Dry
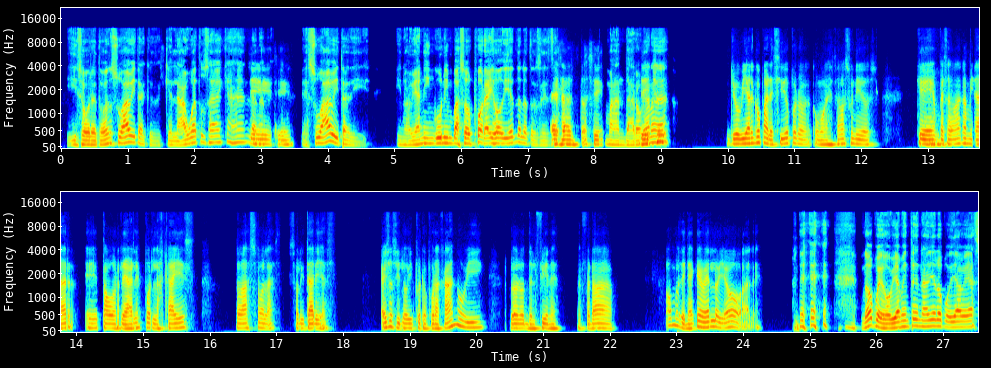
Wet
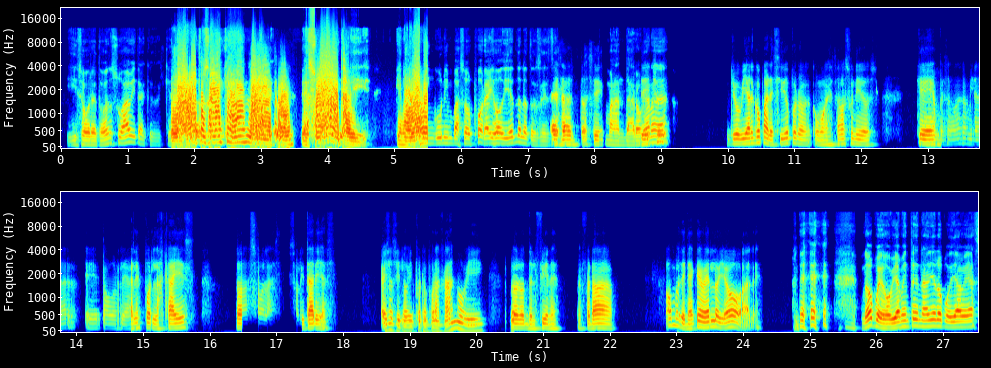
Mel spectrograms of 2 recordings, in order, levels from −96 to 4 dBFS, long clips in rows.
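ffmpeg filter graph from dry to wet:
-filter_complex "[0:a]asettb=1/sr,asplit=3[a][b][c];[a]atrim=end=1.654[d];[b]atrim=start=1.65:end=5.49,asetpts=PTS-STARTPTS,afade=t=in:d=0.004:c=qsin,afade=t=out:st=3.836:d=0.004:c=qsin,equalizer=f=470:w=0.65:g=4.5,acontrast=90,aeval=exprs='0.841*sin(PI/2*6.31*val(0)/0.841)':c=same[e];[c]atrim=start=5.486[f];[d][e]acrossfade=d=0.004:c1=hsin:c2=qsin[g];[g][f]acrossfade=d=0.004:c1=qsin:c2=hsin,asettb=1/sr,asplit=3[h][i][j];[h]atrim=end=13.194[k];[i]atrim=start=13.19:end=14.82,asetpts=PTS-STARTPTS,afade=t=in:d=0.004:c=qsin,afade=t=out:st=1.626:d=0.004:c=qsin,highpass=150,lowpass=6.2k,asplit=2[l][m];[m]adelay=33,volume=-12.5dB[n];[l][n]amix=inputs=2:normalize=0,atrim=end_sample=71883,acompressor=threshold=-30dB:ratio=20:attack=3.2:release=140:knee=1:detection=peak[o];[j]atrim=start=14.816[p];[k][o]acrossfade=d=0.004:c1=hsin:c2=qsin[q];[q][p]acrossfade=d=0.004:c1=qsin:c2=hsin,asettb=1/sr,asplit=3[r][s][t];[r]atrim=end=16.474[u];[s]atrim=start=16.47:end=17.38,asetpts=PTS-STARTPTS,afade=t=in:d=0.004:c=qsin,afade=t=out:st=0.906:d=0.004:c=qsin,highpass=f=670:w=0.5412,highpass=f=670:w=1.3066,acompressor=threshold=-35dB:ratio=16:attack=3.2:release=140:knee=1:detection=peak[v];[t]atrim=start=17.376[w];[u][v]acrossfade=d=0.004:c1=hsin:c2=qsin[x];[x][w]acrossfade=d=0.004:c1=qsin:c2=hsin,asettb=1/sr,asplit=3[y][z][aa];[y]atrim=end=18.624[ab];[z]atrim=start=18.62:end=20.56,asetpts=PTS-STARTPTS,afade=t=in:d=0.004:c=qsin,afade=t=out:st=1.936:d=0.004:c=qsin,equalizer=f=210:t=o:w=0.93:g=7.5,aeval=exprs='val(0)*sin(2*PI*92*n/s)':c=same[ac];[aa]atrim=start=20.556[ad];[ab][ac]acrossfade=d=0.004:c1=hsin:c2=qsin[ae];[ae][ad]acrossfade=d=0.004:c1=qsin:c2=hsin,lowshelf=f=230:g=5,dynaudnorm=f=620:g=3:m=11.5dB,acrossover=split=340 2100:gain=0.0708 1 0.2[af][ag][ah];[af][ag][ah]amix=inputs=3:normalize=0"

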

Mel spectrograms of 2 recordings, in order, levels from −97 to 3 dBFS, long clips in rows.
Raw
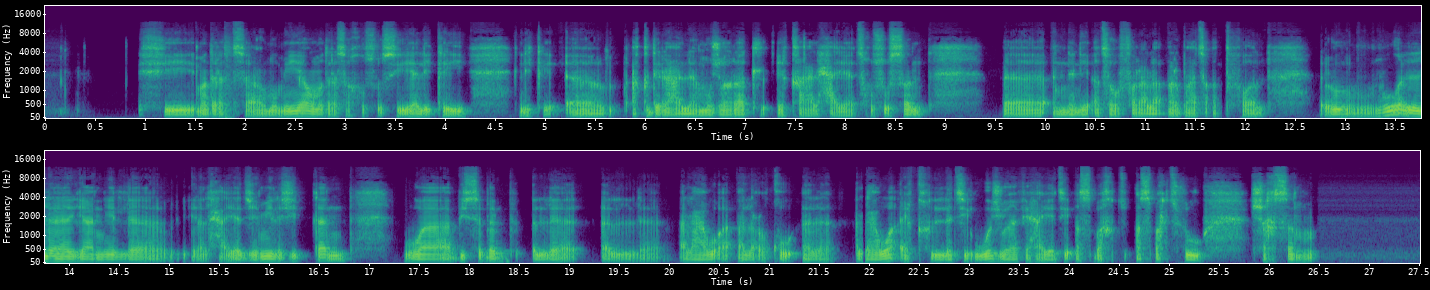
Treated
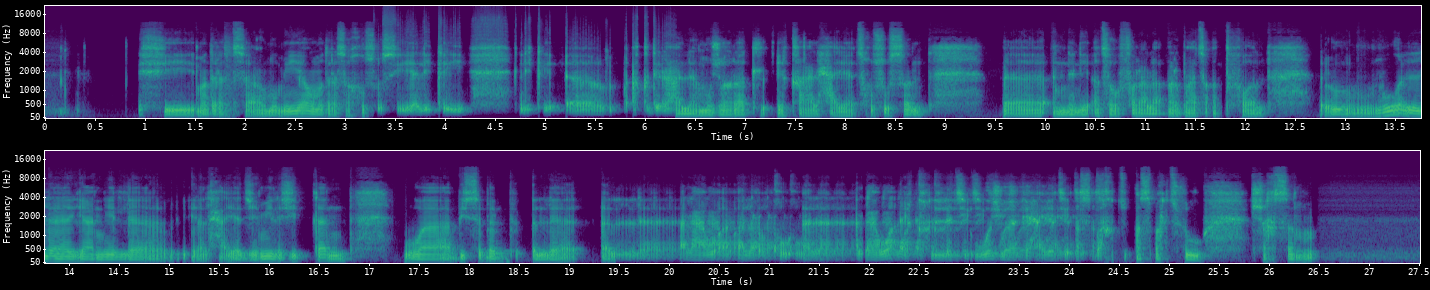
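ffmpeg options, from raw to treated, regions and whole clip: -filter_complex "[0:a]asettb=1/sr,asplit=3[a][b][c];[a]atrim=end=3.294[d];[b]atrim=start=3.29:end=6.32,asetpts=PTS-STARTPTS,afade=t=in:d=0.004:c=qsin,afade=t=out:st=3.026:d=0.004:c=qsin,adynamicsmooth=sensitivity=6.5:basefreq=2.7k,highpass=f=360:w=0.5412,highpass=f=360:w=1.3066[e];[c]atrim=start=6.316[f];[d][e]acrossfade=d=0.004:c1=hsin:c2=qsin[g];[g][f]acrossfade=d=0.004:c1=qsin:c2=hsin,asettb=1/sr,asplit=3[h][i][j];[h]atrim=end=19.474[k];[i]atrim=start=19.47:end=24.36,asetpts=PTS-STARTPTS,afade=t=in:d=0.004:c=qsin,afade=t=out:st=4.886:d=0.004:c=qsin,highpass=450,equalizer=f=690:t=q:w=4:g=6,equalizer=f=1.1k:t=q:w=4:g=-6,equalizer=f=1.6k:t=q:w=4:g=7,equalizer=f=3.4k:t=q:w=4:g=4,equalizer=f=6.8k:t=q:w=4:g=-4,lowpass=f=8.5k:w=0.5412,lowpass=f=8.5k:w=1.3066,aecho=1:1:156|312|468|624:0.398|0.131|0.0434|0.0143,atrim=end_sample=215649[l];[j]atrim=start=24.356[m];[k][l]acrossfade=d=0.004:c1=hsin:c2=qsin[n];[n][m]acrossfade=d=0.004:c1=qsin:c2=hsin,acompressor=threshold=-33dB:ratio=2,highpass=93,volume=-1.5dB"

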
